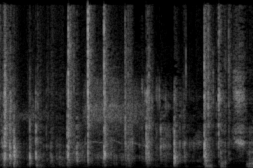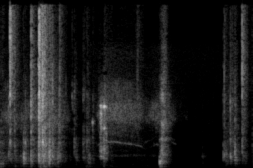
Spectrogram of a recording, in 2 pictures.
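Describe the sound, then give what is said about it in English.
Plastic crinkling and a quick run of sharp snaps and clicks as zip ties are removed from toy packaging, with a voice briefly muttering over the handling. “Oh, they got like the freaking little zip tie things on here.”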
